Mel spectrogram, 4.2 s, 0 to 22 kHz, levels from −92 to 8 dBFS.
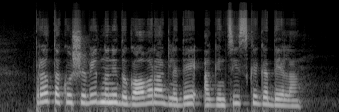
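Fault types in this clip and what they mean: Opus compression: the speech sounds rough and grainy, with a noisy texture on tones, though content still reaches 20.2 kHz. This likely comes from Opus in its CELT music mode, filling starved bands with folded or noise energy, which fits a rate near 24 kbps.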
